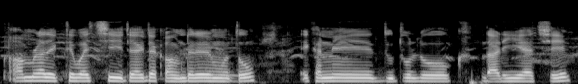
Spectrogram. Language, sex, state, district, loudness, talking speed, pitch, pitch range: Bengali, male, West Bengal, Cooch Behar, -14 LUFS, 125 wpm, 150 Hz, 145-155 Hz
